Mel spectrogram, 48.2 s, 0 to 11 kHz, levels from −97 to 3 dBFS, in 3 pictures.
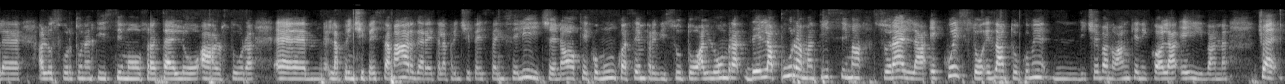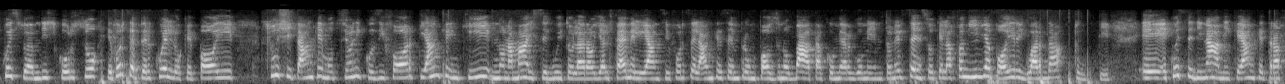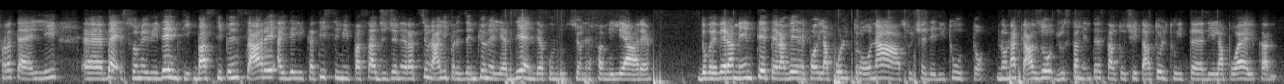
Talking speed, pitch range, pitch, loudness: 155 wpm, 225-260 Hz, 240 Hz, -21 LUFS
